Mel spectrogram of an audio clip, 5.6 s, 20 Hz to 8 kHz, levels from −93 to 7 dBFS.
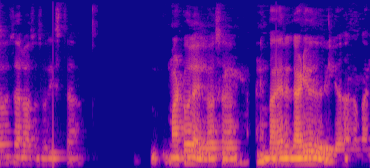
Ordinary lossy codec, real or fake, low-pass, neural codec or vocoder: none; real; none; none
